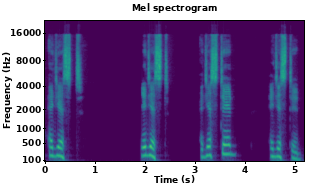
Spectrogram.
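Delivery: एडजस्ट as "a-jest", the d left out; silent d. Shown as a demonstration. Teacher drilling corrected forms for students, silent d. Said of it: "डी silent है".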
